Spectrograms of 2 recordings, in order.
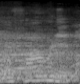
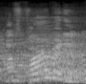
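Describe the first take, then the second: First: Said in the usual way. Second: Curt soldier reply; mock military echo.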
